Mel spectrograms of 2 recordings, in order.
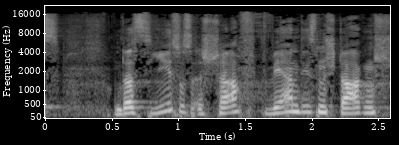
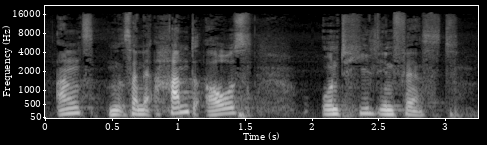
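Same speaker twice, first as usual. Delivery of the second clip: ordinary talk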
